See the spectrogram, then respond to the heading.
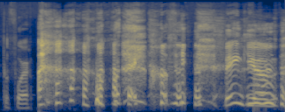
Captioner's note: both laughing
